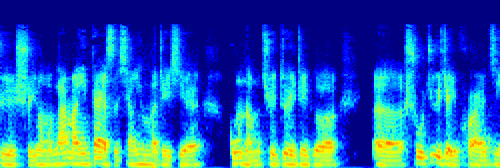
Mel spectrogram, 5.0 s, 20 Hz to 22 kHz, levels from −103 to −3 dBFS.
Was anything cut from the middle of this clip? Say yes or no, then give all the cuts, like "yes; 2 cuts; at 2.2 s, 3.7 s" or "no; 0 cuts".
no; 0 cuts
